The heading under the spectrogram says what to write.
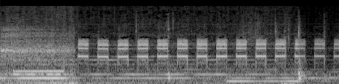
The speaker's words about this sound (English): Great. He's got the phone off the hook now.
